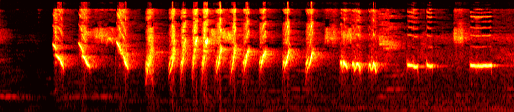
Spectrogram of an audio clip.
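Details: Greater green leafbird chattering in a dense, fast sequence of sharp downward chirps that blur together, easing into steadier whistled notes toward the end.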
